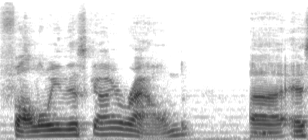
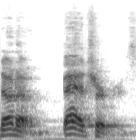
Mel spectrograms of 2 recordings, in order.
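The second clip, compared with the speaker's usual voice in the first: mimicked, echoing voice like a parrot repeating. Voicing a creature that mimics a companion scolding it: Seamus's voice. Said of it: "a mimic of, um, Seamus's voice".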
